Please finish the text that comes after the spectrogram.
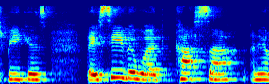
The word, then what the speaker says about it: casa: But no, when an S comes between two vowels, it's going to make a Z sound. So I want to hear you say casa, casa.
